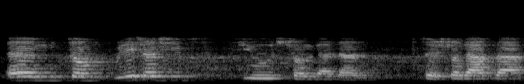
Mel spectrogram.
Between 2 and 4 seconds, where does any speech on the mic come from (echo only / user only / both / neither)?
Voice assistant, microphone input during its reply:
echo only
